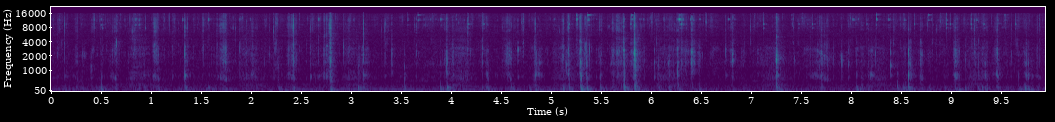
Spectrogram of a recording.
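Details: Ten-month-old German Shepherd and Labrador cross puppy chewing on his first bone: dense, irregular crunching and gnawing clicks and soft thuds throughout, close and quiet.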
